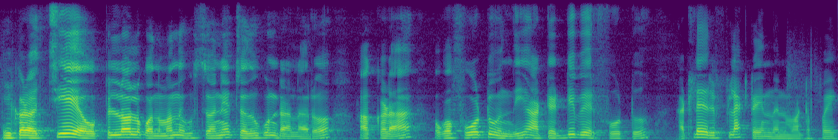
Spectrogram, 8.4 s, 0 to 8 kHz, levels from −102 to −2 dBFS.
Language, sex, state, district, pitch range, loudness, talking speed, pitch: Telugu, male, Andhra Pradesh, Annamaya, 120-150 Hz, -20 LUFS, 145 wpm, 130 Hz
